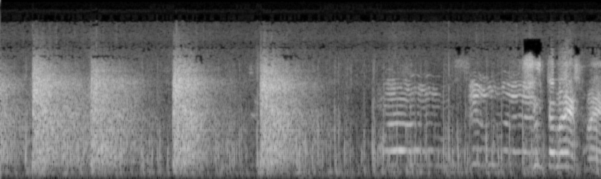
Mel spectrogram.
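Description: Loud bursts of gunfire in a western shootout, several heavy broadband blasts about a second apart, then jumbled shouting and crackling action noise.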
